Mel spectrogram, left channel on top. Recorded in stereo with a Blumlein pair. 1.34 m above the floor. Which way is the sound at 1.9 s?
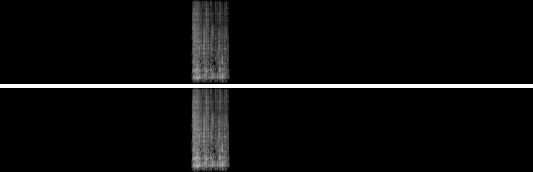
15° right.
